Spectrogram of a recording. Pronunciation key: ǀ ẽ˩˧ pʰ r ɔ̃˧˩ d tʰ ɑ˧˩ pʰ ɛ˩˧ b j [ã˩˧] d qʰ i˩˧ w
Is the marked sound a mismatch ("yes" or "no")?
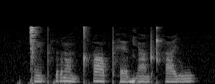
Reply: no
